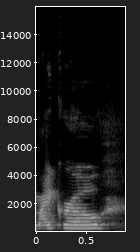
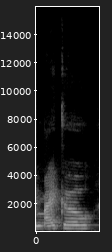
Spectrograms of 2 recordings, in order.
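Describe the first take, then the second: First: It is said with an R sound. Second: It is said without an R sound. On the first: The speaker calls it wrong. "I know I say it wrong. Um, there is no R in micro" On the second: The speaker calls it right. "it's actually myco"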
